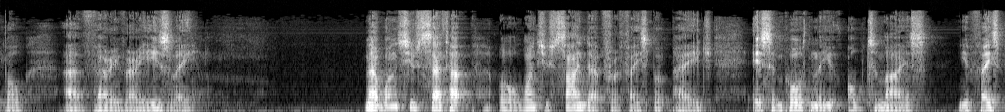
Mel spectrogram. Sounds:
Speech

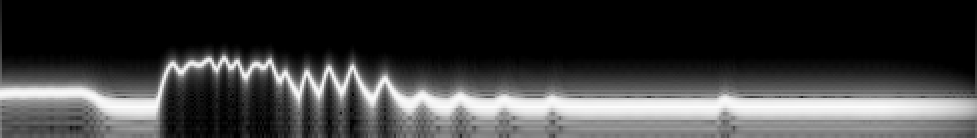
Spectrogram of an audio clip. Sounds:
Music

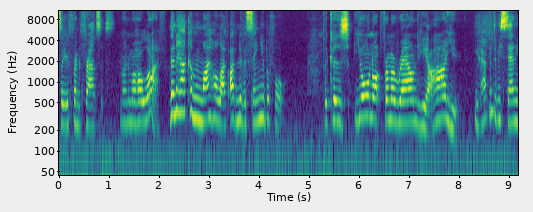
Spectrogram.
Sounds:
Female speech

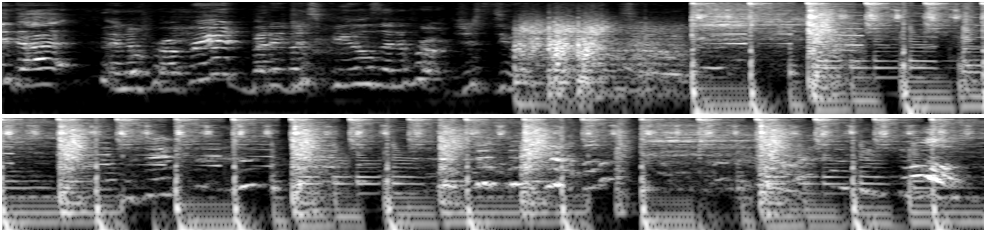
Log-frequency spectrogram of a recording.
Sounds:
Music, Speech

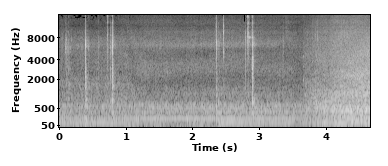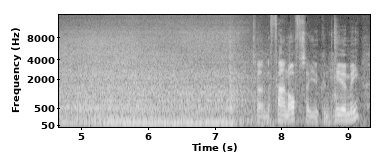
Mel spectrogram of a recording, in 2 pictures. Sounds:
Speech, outside, rural or natural

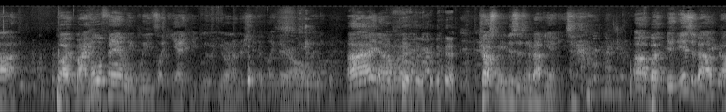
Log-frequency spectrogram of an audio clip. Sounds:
Speech

